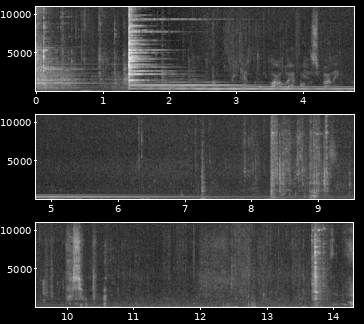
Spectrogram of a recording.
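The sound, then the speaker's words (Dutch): A single deep church bell strike, the church bell of Beulaken, rings out clearly and hums on for several seconds, its tone slowly wavering as it fades, with faint rustling and scattered knocks in the background. “schijnt dat je hier soms op woelige nachten nog de kerkklok kunt horen.”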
